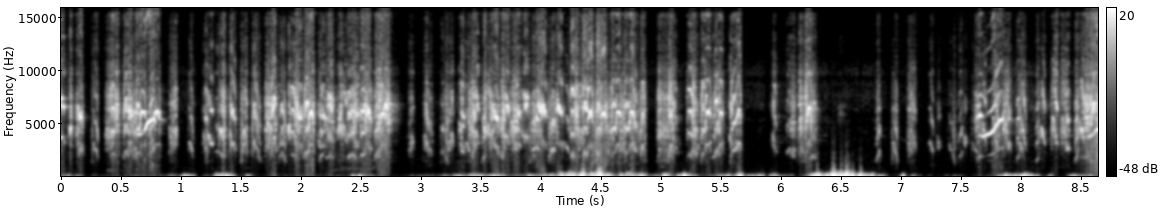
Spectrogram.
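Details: A colony of olive-backed sunbirds keeps up a continuous high twittering of quick sharp chirps and trills, mixed with low thumping and rustling noises throughout.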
